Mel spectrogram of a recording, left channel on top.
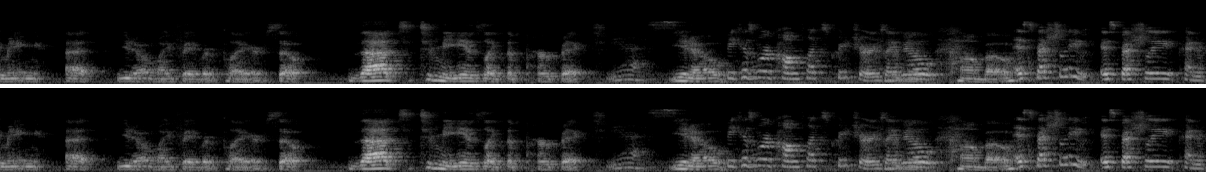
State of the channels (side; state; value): both; identical; correlation 1.00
